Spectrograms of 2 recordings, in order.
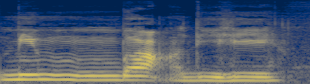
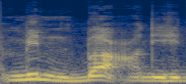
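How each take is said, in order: First: An m sound comes before the b. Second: An n sound comes before the b. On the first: The speaker calls it right. "seakan-akan suaranya itu seperti mim sukun" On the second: The speaker calls it wrong. "tidak boleh min ba'dihi"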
